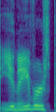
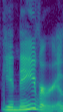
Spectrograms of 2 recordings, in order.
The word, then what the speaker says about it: Genever: Yeah, because Genever is spelled G-E-N-E-V-E-R. So if you're reading it on a page as an English speaker, it looks like it's Genever.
